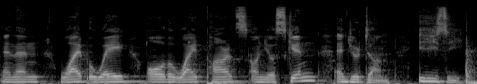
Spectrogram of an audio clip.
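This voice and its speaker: A man with a non-native accent at a medium pitch, speaking at a fairly slow pace with very even loudness. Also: ordinary pitch variation. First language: not English. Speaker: streamer reacting to own web series. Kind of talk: casual stream commentary. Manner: halting.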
